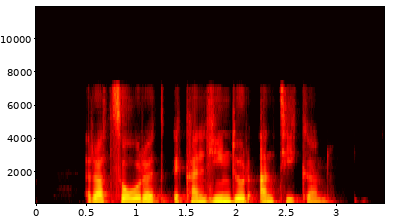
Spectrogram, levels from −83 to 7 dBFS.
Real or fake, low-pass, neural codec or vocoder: fake; 7.2 kHz; codec, 16 kHz, 0.7 kbps, FocalCodec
